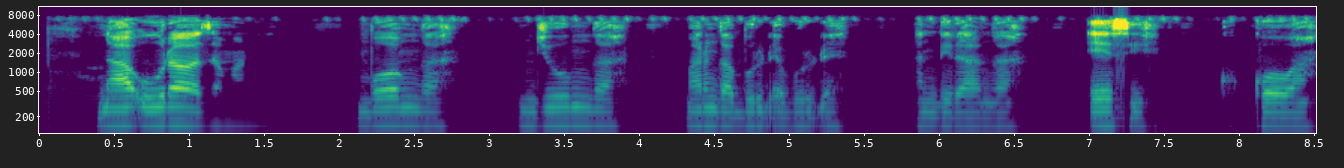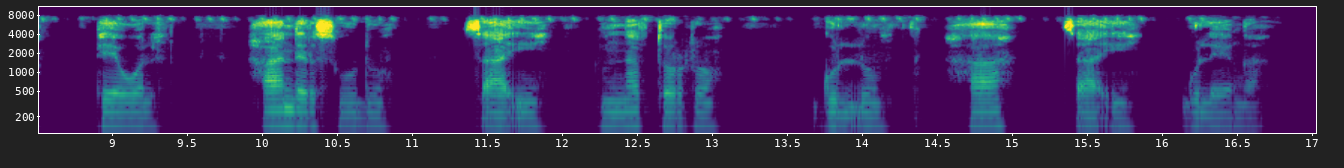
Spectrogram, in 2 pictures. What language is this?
Fula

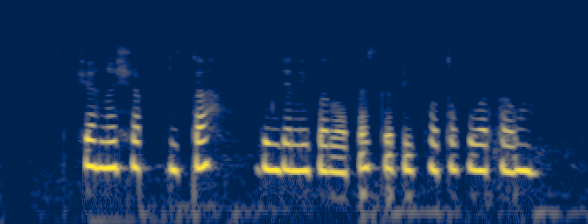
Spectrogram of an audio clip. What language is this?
Sundanese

